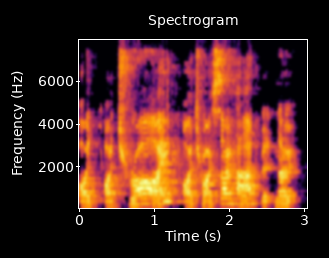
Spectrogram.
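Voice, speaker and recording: Woman, podcast host, chatty and warm-natured, lo-fi roomy audio. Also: on the high side, steady tone, slow. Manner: chatty, laughs often, restarts sentences. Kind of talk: casual video interview. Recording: dull lo-fi sound in a roomy space.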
